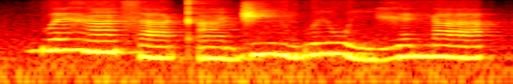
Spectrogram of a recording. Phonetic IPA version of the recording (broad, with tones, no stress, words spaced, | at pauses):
ɡʷɛ˦ ɣã˦sa˨kʼã˨d͡ʒĩ˦˨ ɡʷi˦wi˨ ɣɛ˦ŋa˦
